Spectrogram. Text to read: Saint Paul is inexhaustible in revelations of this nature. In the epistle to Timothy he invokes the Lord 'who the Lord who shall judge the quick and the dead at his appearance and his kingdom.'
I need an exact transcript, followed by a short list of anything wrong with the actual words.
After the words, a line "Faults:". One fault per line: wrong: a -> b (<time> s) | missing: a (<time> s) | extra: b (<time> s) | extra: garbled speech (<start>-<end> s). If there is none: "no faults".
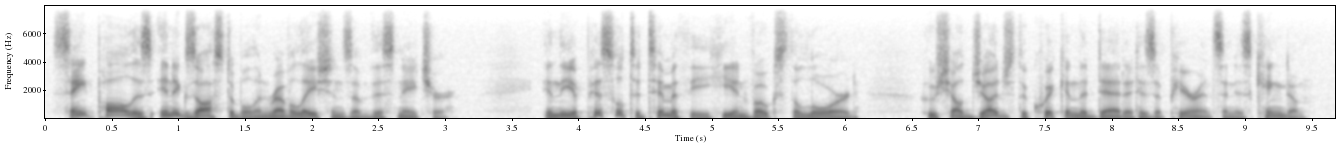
Saint Paul is inexhaustible in revelations of this nature. In the epistle to Timothy he invokes the Lord 'who shall judge the quick and the dead at his appearance and his kingdom.'
Faults:
missing: the Lord who (6.7 s)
